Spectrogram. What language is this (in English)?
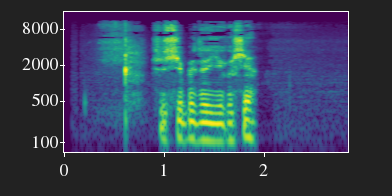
Chinese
